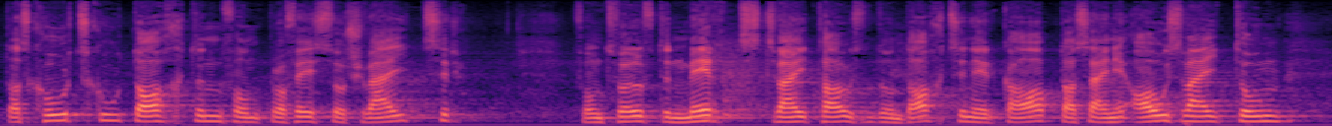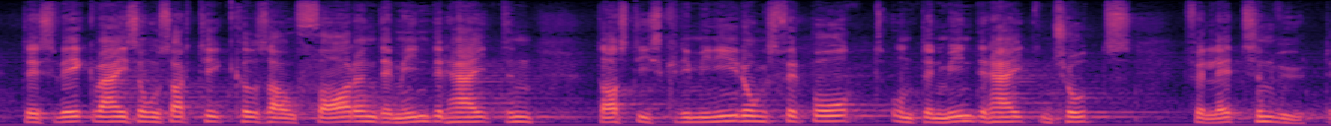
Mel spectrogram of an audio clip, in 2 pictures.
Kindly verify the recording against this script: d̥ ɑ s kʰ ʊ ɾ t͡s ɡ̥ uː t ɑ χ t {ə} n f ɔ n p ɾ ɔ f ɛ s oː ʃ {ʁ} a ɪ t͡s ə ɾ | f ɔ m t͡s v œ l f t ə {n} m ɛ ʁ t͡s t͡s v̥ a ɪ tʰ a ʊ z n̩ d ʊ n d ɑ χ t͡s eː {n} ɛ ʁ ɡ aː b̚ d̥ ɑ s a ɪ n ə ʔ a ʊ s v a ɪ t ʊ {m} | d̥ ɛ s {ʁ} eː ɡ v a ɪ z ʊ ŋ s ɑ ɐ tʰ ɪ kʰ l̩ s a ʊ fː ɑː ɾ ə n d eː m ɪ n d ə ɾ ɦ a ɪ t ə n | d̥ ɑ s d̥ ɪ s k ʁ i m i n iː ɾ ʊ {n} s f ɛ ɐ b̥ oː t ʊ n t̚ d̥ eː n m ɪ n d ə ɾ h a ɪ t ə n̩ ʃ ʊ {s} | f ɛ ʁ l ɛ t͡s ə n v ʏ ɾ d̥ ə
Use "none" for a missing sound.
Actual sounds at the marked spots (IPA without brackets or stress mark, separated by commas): ə, v, n, n, ŋ, v, ŋ, t͡s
